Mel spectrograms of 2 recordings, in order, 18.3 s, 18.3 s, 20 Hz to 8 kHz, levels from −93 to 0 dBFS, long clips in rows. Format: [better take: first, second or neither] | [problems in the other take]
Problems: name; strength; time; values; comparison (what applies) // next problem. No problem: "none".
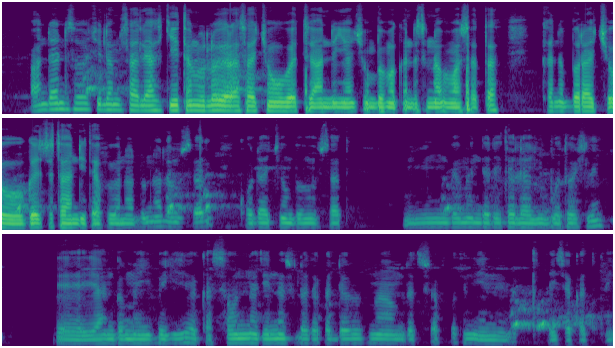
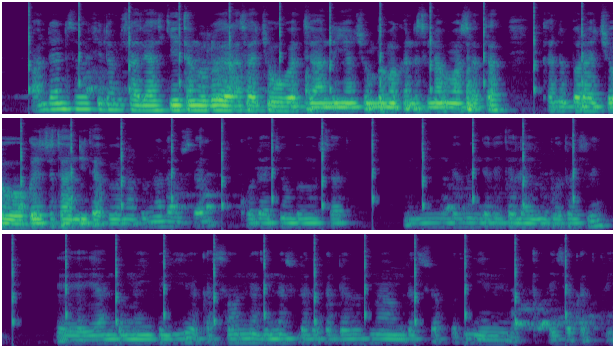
first | background sound (Tick-tock); 18 dB below the speech // room echo; dies away in 0.3 s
